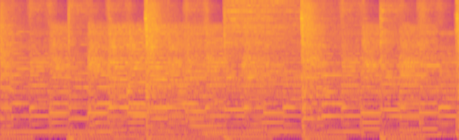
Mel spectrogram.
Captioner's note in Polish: Aplauz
